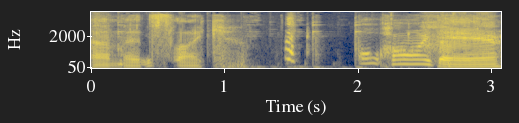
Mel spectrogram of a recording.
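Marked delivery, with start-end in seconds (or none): 2.0-3.1 loud, high-pitched southern drawl. Describing a stereotypical character from the game Borderlands, imitating a southern drawl. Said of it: "Kind of got a southern drawl going on".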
